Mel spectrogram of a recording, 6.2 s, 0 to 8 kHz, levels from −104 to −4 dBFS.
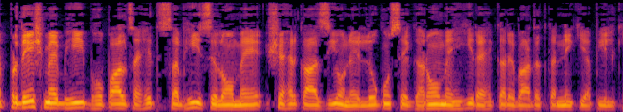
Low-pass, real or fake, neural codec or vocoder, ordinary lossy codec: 7.2 kHz; real; none; none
